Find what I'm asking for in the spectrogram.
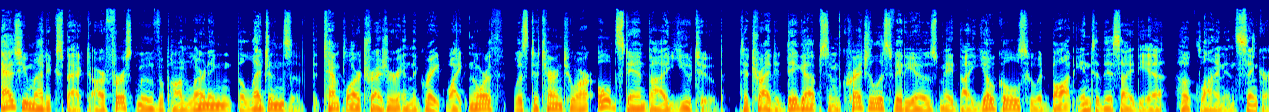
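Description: A man with an ordinary speaking voice talks at a fairly quick pace with hardly any pauses, in a fairly low pitch with lively intonation. The recording is very clean, with a silent background. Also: dry, close sound with no echo. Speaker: podcast host. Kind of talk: scripted narration with co-host banter.

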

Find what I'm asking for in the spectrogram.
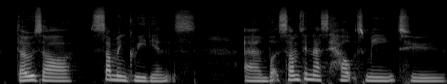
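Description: In a South London accent, a woman speaks fairly slowly at a fairly low pitch with ordinary pitch variation. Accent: South London English, Jamaican heritage. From London, Peckham. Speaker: singer and creative director. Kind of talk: casual chat.

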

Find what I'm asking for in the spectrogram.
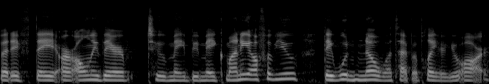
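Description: A woman speaks at a moderate pace with a Swedish accent and fairly even intonation. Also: very clean recording, silent background. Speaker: footballer and podcast host. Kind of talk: casual interview.

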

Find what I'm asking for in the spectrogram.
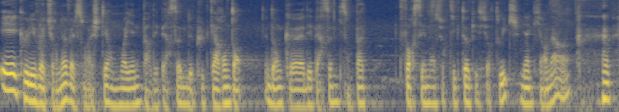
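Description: This man's voice is fairly low, somewhat breathy, and dark and mellow in tone. He talks at a moderate pace with ordinary pitch variation. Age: 30s. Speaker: marketing director at an influencer agency. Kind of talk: interview. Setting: remote recording. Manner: hesitant, many fillers.

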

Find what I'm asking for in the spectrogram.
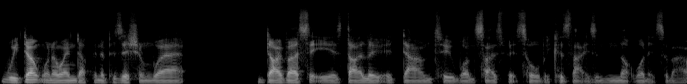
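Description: A man with a very deep, low pitch talks at a fairly quick pace and with fairly even intonation. The sound is dry and close with no echo, on a very clean recording with a silent background. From Scotland, Glasgow. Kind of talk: casual chat.

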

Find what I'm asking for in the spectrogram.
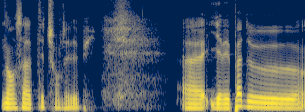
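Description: A man speaks at a fairly quick pace, with a dry, close sound and no echo. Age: 30s. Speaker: chef and restaurateur. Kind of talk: casual interview conversation.

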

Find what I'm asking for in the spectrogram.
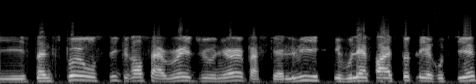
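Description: Fairly slow, lively speech from a man at a fairly high pitch. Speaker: race car driver. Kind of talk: radio interview. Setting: phone call.

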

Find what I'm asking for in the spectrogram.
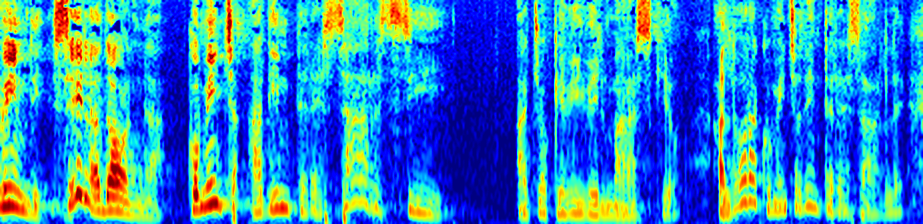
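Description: His loudness rises and falls in big swings. The man speaks at a moderate pace. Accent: German. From Germany. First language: German (speaking Italian). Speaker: lecturer. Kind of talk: lecture. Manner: halting, frequent repetitions.

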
